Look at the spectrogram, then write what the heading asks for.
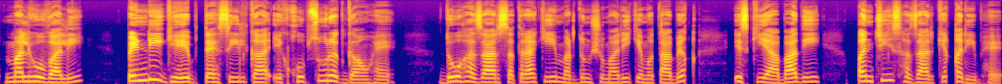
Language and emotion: Urdu, neutral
